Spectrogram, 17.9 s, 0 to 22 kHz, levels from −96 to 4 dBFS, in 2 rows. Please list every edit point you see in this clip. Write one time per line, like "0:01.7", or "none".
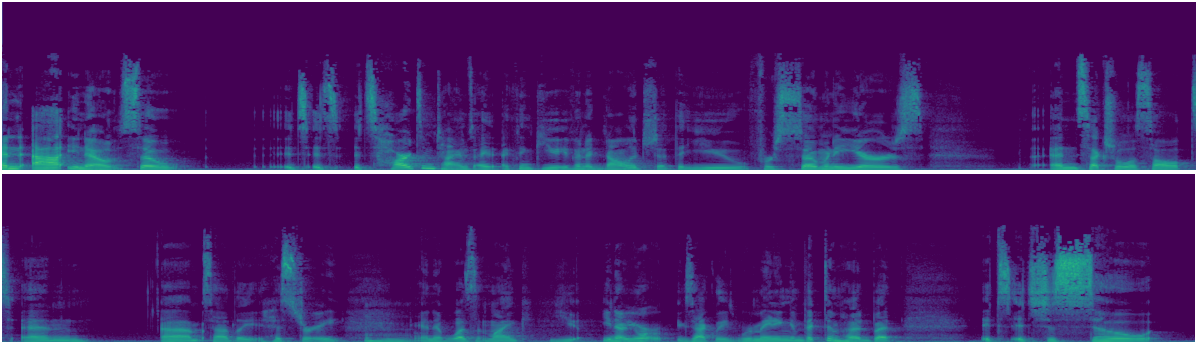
0:10.5
0:12.0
